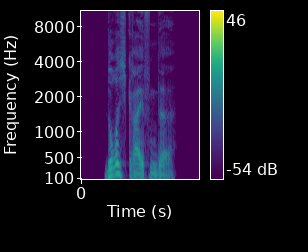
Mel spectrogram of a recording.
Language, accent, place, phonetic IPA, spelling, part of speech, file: German, Germany, Berlin, [ˈdʊʁçˌɡʁaɪ̯fn̩də], durchgreifende, adjective, De-durchgreifende.ogg
- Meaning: inflection of durchgreifend: 1. strong/mixed nominative/accusative feminine singular 2. strong nominative/accusative plural 3. weak nominative all-gender singular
